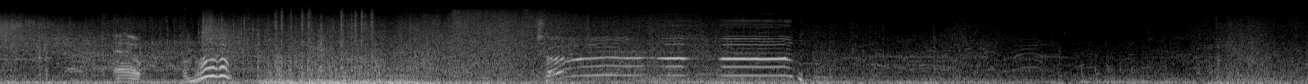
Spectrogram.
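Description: Rough sea waves roar and crash.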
